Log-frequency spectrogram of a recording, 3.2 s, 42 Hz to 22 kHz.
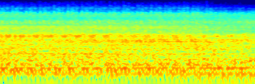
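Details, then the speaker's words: Ford F250 6.0L Powerstroke diesel after cleaning the sticking VGT vanes or unison ring of the Garrett turbo: steady, even idle with a smooth low rumble and turbo hiss on top, no knocks or misses; sounds good, engine light still to be checked. "but it's up and running. That's a positive. So everything sounds good, felt good."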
